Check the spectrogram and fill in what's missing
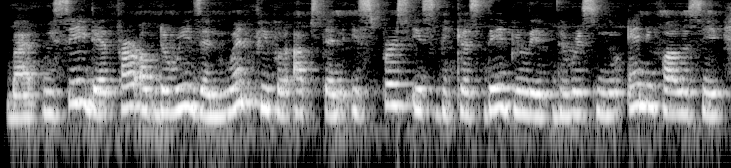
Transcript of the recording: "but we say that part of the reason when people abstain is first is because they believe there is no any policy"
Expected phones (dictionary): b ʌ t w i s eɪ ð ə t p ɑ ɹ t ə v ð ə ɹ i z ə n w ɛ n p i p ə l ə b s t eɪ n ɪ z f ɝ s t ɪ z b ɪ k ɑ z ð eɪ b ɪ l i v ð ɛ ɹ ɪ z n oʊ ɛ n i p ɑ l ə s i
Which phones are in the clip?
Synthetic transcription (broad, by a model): b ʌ t w i s eɪ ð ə t f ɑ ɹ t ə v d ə ɹ i z ə n w ɛ n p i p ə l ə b s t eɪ n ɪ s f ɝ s ɪ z b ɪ k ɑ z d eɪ b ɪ l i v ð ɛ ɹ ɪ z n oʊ ɛ n i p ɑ l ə s i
